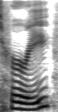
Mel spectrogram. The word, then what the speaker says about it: Hourie: Hurry might not be spelled like you think. It is spelled Hourie. Often in Métis histories, actually it's spelled a variety of ways in Métis history books, but and pronounced more than one way too.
